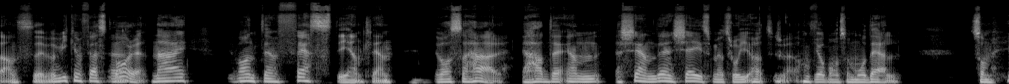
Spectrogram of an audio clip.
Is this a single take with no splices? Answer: no; 3 cuts; at 5.1 s, 6.0 s, 8.1 s

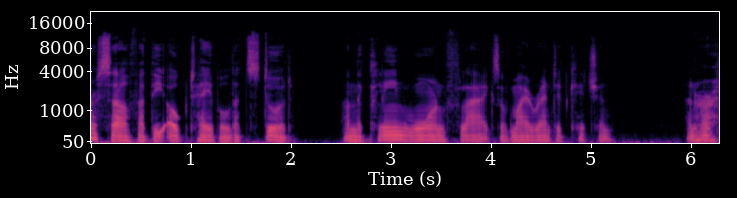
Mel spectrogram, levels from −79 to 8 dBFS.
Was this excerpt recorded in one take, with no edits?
yes; 0 cuts

